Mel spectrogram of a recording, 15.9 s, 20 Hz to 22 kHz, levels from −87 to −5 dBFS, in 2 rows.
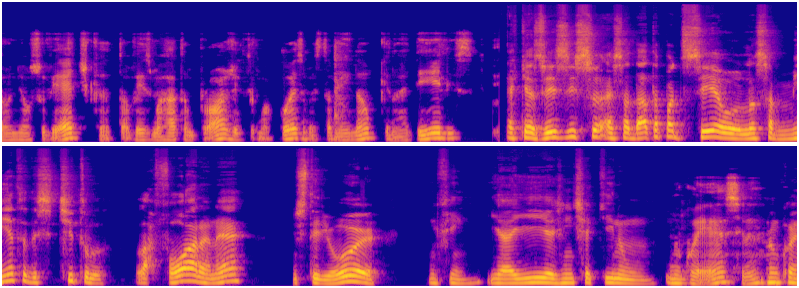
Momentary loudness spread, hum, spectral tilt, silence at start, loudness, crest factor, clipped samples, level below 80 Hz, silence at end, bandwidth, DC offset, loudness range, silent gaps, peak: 14 LU; none; -5 dB/octave; 0 s; -20 LUFS; 16 dB; under 0.1%; -58 dBFS; 0 s; over 20 kHz; under 0.1%; 8 LU; none; -4 dBFS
